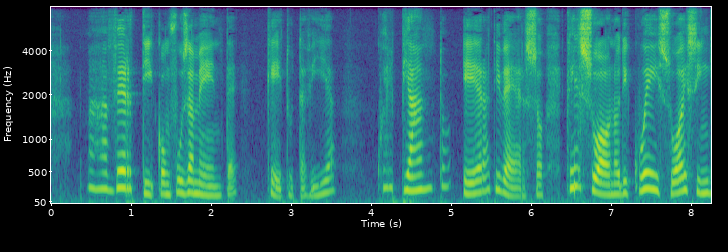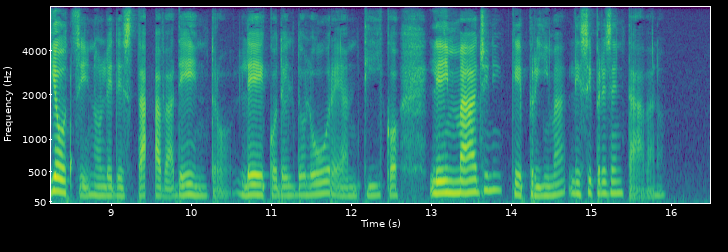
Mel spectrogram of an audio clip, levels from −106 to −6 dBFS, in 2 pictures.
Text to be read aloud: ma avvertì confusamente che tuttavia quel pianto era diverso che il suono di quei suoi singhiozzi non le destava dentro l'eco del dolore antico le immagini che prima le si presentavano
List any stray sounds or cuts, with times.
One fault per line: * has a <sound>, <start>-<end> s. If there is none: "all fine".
* has a dropout, 9.4-9.6 s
